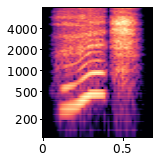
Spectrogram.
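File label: Vox Sur Japanese; kingsraid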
